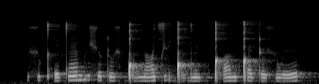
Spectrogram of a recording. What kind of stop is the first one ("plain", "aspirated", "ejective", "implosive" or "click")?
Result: ejective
